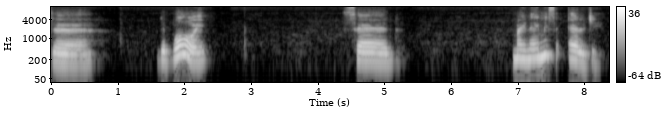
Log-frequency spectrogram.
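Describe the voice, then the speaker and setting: A woman who is not a native English speaker tells an improvised story casually, halting phrase by phrase with searching pauses. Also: fairly low pitch, vocal fry, dark tone, lo-fi sound. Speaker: host of an art and story stream.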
